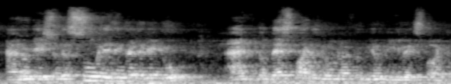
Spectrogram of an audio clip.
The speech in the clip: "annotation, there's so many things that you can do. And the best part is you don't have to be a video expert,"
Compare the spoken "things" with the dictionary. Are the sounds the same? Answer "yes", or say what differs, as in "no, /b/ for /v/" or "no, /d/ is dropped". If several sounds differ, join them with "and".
no, /t/ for /θ/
